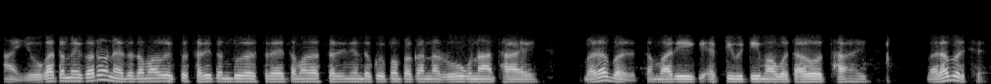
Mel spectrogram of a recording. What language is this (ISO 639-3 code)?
guj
